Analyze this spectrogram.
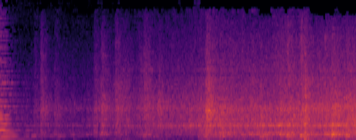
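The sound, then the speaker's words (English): A night train rumbles steadily along the rails with a dense, continuous clatter, growing slightly louder toward the end, with a brief tonal hum near the start. “Ah, the night train.”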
